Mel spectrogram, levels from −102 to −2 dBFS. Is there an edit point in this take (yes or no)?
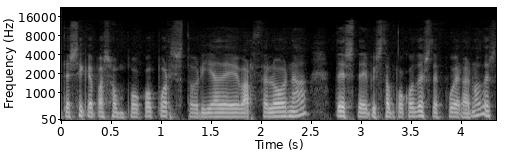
yes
